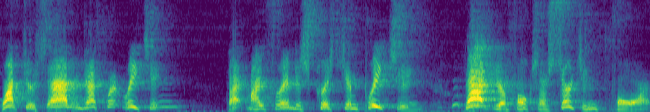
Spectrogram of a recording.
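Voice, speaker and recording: A squeaky, high-pitched put-on character voice moves at a moderate pace with very wide pitch swings. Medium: solo performance. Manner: blunt, confident.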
